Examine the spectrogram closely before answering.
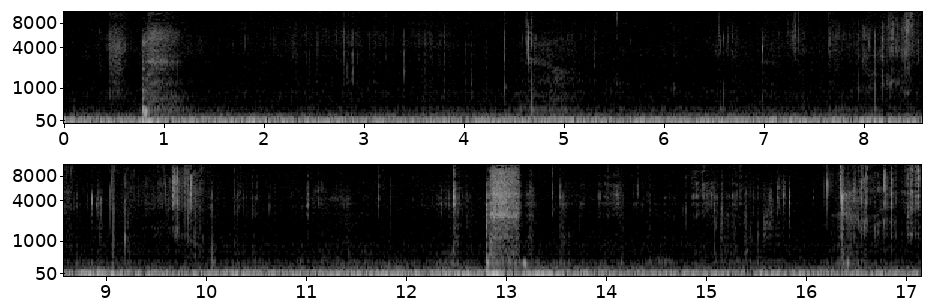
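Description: Someone chews and crunches on food, with sharp crackly bites at irregular moments over a quieter, steady chewing rhythm. There is no talking, only a low background hum.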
